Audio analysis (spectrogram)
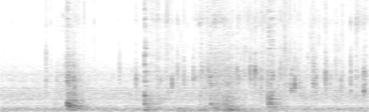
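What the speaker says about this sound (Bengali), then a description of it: "এবার তেলের উপর দিয়ে দিচ্ছি আমি কালো জিরে ফোড়ন।" Nigella seeds tempering in hot oil, right after fish has been fried for a mustard curry, with a soft sizzle and crackle plus a few sharp pops and spatters, close and fairly quiet.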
